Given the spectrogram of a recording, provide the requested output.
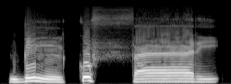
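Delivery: "কুফফারি" with ফা held one alif long; slow, stretch the ফা; lengthened fa. Shown as a demonstration. Teacher showing the long ফা. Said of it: "ফাতে এক আলিফ টান দিব".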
